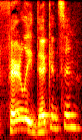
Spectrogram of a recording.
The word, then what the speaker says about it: Fairleigh Dickinson: How do you say it? Fairleigh Dickinson? – Yeah.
